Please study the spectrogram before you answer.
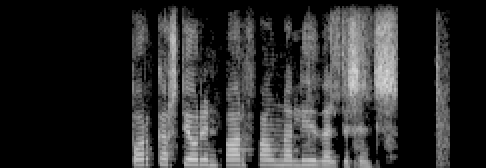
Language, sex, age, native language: Icelandic, female, 30-39, Icelandic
